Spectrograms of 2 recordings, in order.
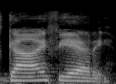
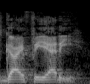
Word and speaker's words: Guy Fieri: face of the Food Network yes I will pronounce it wrong you will correct me it's Guy Fieri yes it's actually because I was the announcer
